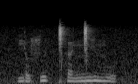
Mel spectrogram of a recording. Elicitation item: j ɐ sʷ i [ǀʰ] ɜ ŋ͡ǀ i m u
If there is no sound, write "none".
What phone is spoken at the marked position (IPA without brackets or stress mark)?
ǀʰ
